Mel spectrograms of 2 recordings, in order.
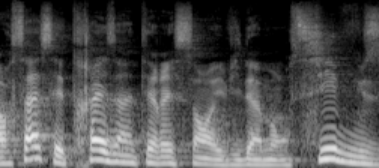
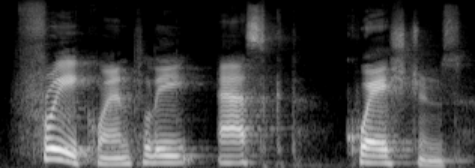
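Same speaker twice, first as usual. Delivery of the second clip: Frequently asked questions spaced out word by word, very slowly; slow pronunciation model; much slower than usual. Shown as a demonstration. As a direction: spell out each sound for learners to copy. Teacher models English phrase slowly.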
